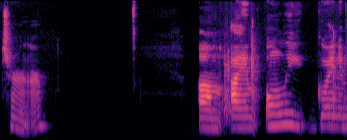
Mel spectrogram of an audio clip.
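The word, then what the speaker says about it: Tønder: is a point ground lease from Denmark called Turner if you ever see it written out it's tio and de are but it's pronounced Turner I am only going to make it as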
